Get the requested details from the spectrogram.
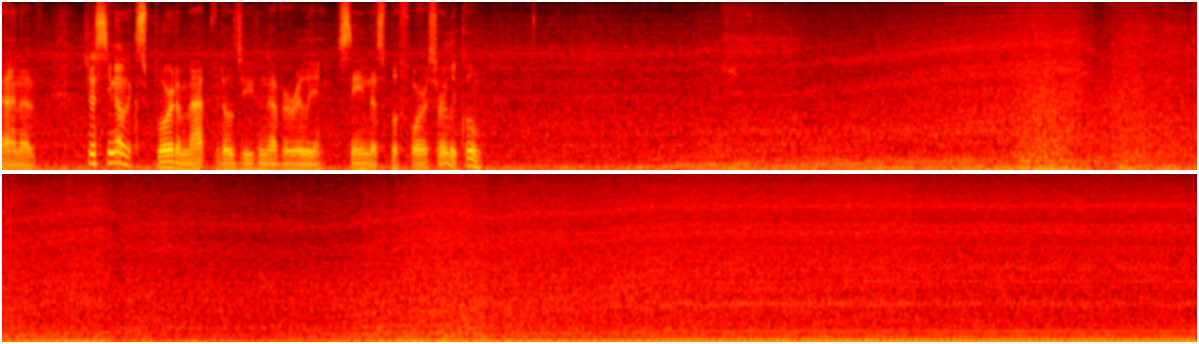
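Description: A heavy truck engine rumbles steadily while driving.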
